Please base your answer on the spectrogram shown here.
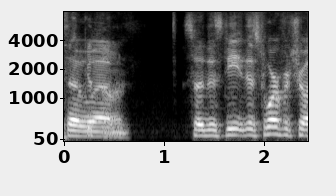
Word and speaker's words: Chthon: Chthon. Oh, okay, good. I was right on that one. Because it sounds like Cthulhu. When I was a kid, I always thought Chthon. No, it's Chthon.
